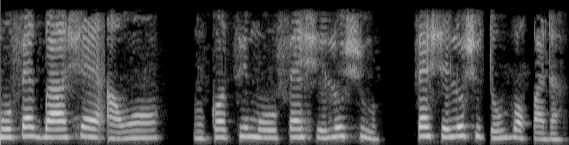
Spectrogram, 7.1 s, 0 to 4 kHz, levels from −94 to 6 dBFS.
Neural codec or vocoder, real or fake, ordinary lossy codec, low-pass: none; real; AAC, 24 kbps; 3.6 kHz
